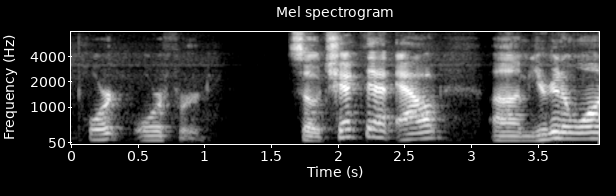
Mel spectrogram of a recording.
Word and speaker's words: Port Orford: And that sounds just like it's spelled, O-R-F-O-R-D, Port Orford.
